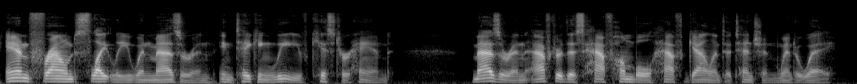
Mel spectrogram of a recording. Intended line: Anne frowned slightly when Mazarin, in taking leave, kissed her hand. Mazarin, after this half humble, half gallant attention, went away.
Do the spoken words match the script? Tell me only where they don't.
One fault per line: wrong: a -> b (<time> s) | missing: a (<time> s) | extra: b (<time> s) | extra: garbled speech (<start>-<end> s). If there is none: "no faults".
no faults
